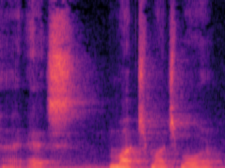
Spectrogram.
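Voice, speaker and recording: A musician guesting on a radio interview stammers, repeating sounds and restarting as he speaks slowly and thoughtfully. His voice is fairly low and flat, recorded in an echoey room with faint ambient noise.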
